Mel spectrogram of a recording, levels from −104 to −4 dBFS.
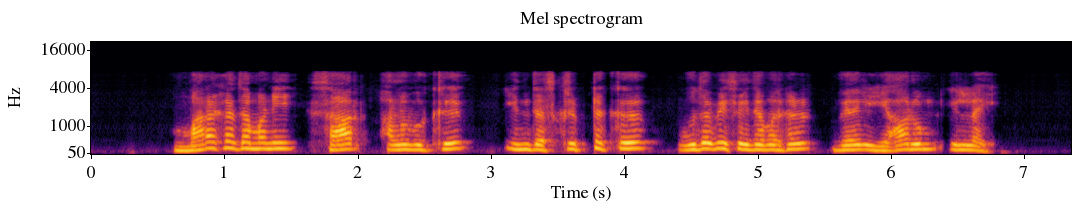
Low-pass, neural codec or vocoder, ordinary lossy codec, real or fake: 7.2 kHz; codec, 16 kHz, 4 kbps, FreqCodec, smaller model; none; fake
